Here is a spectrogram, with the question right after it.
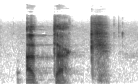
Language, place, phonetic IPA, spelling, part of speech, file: Occitan, Béarn, [atak], atac, noun, LL-Q14185 (oci)-atac.wav
- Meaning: attack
